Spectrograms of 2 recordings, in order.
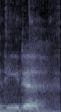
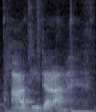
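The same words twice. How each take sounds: First: It is said the American English way. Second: It is said the British English way. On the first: "Americans say Adidas" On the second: "English people say Adidas"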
